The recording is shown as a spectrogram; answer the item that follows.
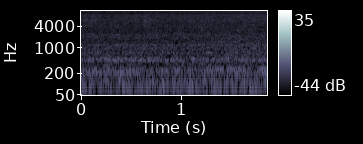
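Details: A late-season honey bee swarm moves into an empty, unprepared hive with its entrance wide open. The clip holds a steady low droning hum with faint tonal bands and no other clear sounds.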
